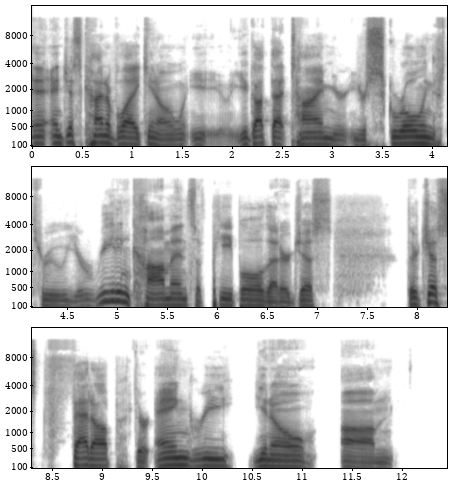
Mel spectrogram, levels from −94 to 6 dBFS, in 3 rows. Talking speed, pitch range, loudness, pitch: 160 wpm, 105-130 Hz, -19 LUFS, 120 Hz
